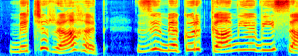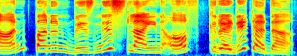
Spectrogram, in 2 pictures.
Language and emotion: Kashmiri, happy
